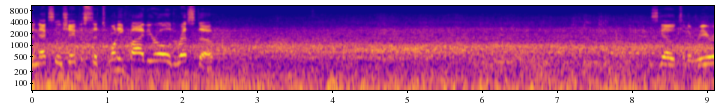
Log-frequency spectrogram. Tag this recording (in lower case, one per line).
car
speech
vehicle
